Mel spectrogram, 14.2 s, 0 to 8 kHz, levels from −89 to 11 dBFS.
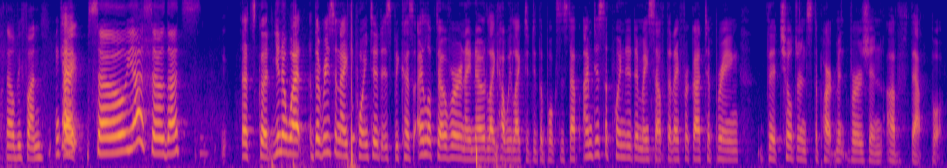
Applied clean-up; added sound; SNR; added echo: none; none; none; none.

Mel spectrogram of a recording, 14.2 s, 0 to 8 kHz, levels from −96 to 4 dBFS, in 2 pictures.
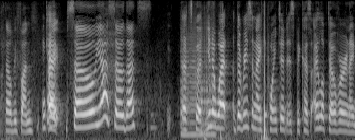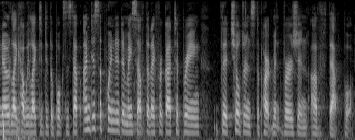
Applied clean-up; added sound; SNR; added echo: none; Musical instrument; 16 dB; none.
